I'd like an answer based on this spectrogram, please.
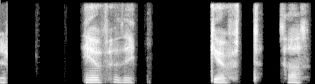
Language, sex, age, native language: Icelandic, female, 7, Icelandic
